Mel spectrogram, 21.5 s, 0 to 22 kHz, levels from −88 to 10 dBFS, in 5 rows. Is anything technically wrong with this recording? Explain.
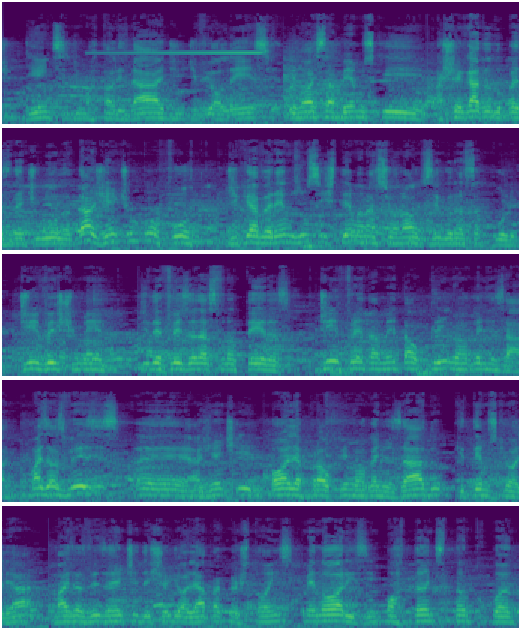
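Yes: there is a loudspeaker feedback squeal from 0.68 to 2.23 s. A microphone picked up its own loudspeaker, and at 4.7 kHz the loop gain exceeded one, so that tone grows for about a second and a half into a piercing whistle roughly as loud as the surrounding sound.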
